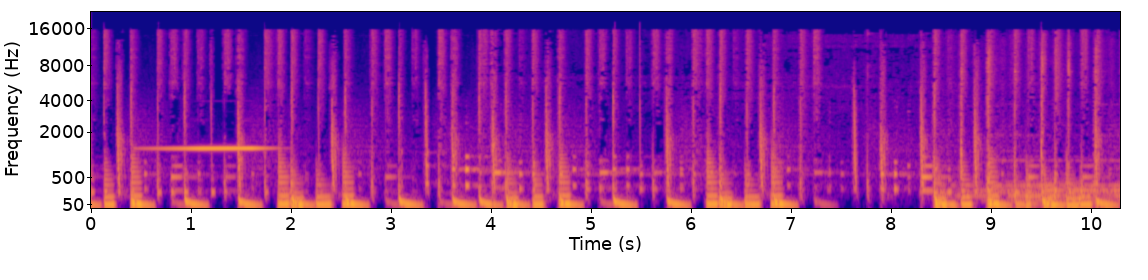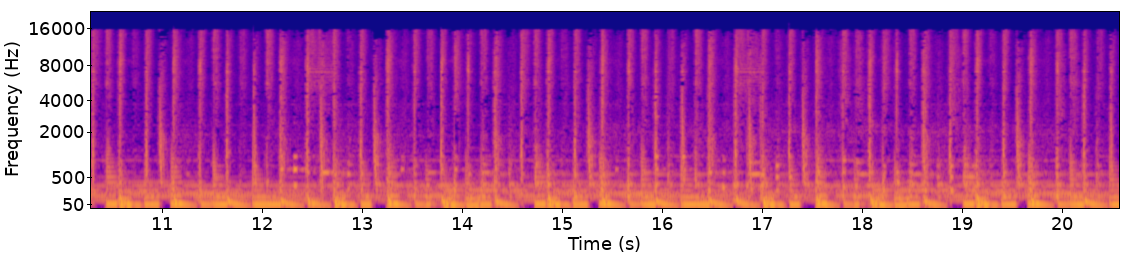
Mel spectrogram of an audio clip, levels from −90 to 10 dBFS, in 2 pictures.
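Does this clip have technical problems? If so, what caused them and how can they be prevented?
Yes. A loudspeaker feedback squeal runs from 0.41 to 2.04 s: a single 1.3 kHz tone swells over well under a second until it sits roughly 5 dB above the rest of the sound. The microphone was picking up the loudspeaker it fed, and at 1.3 kHz the loop gain exceeded one, so that frequency kept reinforcing itself. On a spectrogram it appears as one bright horizontal line at 1.3 kHz that brightens from left to right. On the waveform it appears as a swelling, evenly repeating envelope. Reducing loop gain, moving the microphone away from or behind the loudspeaker, or notching 1.3 kHz would prevent it.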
